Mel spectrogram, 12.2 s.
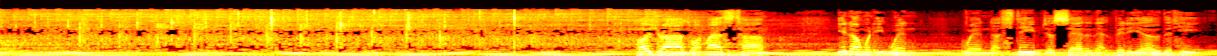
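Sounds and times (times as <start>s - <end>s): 
audience applause: 0.0s - 6.9s
speech: 6.4s - 7.8s, 8.4s - 12.1s.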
